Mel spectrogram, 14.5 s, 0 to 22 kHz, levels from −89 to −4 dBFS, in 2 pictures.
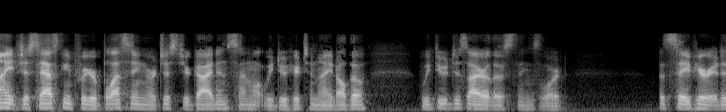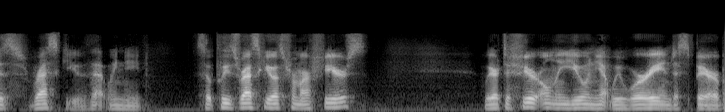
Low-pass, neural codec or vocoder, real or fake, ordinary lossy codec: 7.2 kHz; codec, 16 kHz, about 1 kbps, DyCAST, with the encoder's durations; fake; AAC, 32 kbps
